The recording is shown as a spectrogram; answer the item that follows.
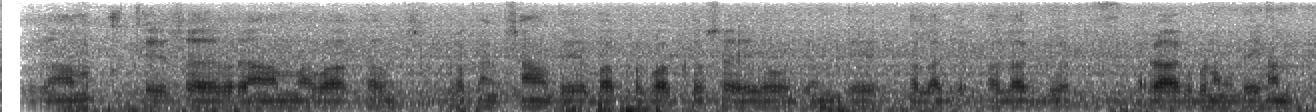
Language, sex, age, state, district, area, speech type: Punjabi, male, 60+, Punjab, Mohali, rural, read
